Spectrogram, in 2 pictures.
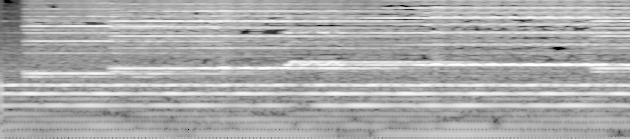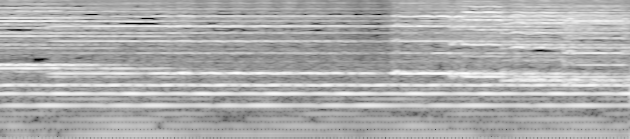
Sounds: music

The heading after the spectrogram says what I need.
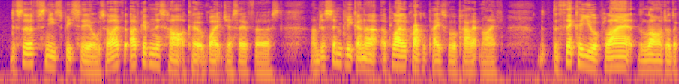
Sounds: speech

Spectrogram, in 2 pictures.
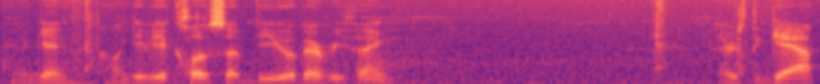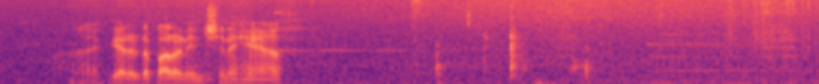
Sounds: speech

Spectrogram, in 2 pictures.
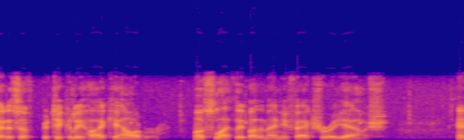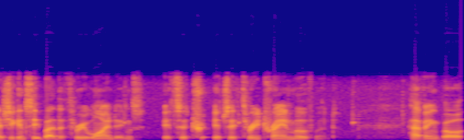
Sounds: speech

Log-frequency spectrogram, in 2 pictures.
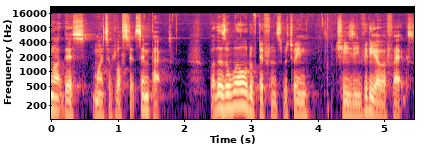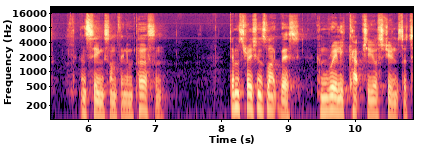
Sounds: speech

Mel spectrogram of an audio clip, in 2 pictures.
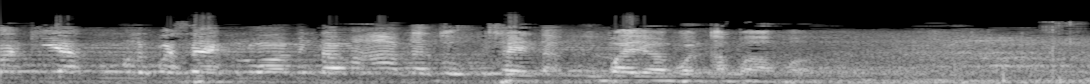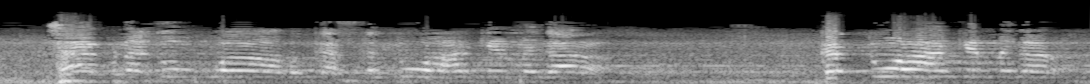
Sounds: speech
male speech

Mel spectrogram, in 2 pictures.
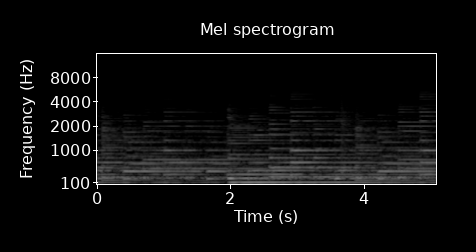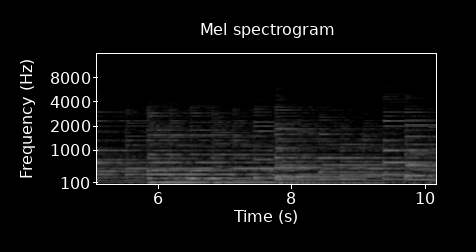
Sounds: musical instrument
plucked string instrument
music
acoustic guitar
guitar

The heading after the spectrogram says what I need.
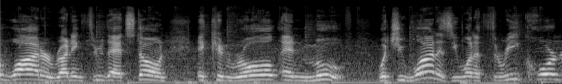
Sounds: music
speech

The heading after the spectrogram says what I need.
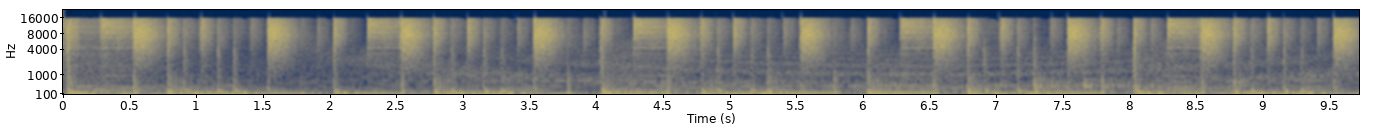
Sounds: electronic music
music
techno

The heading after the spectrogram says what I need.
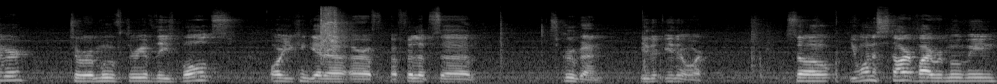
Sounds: speech

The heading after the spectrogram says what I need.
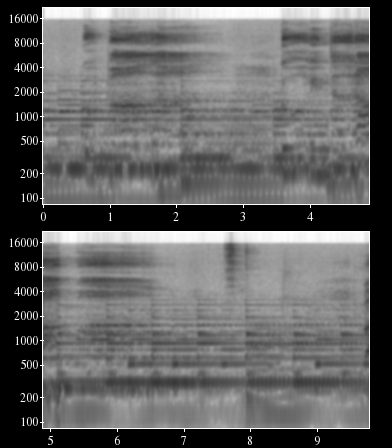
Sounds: music
mantra

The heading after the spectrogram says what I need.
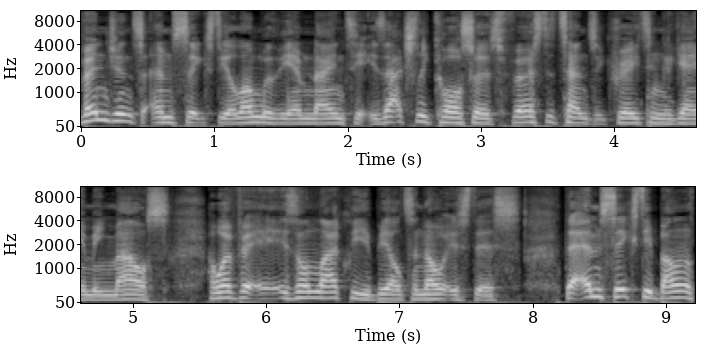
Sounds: speech

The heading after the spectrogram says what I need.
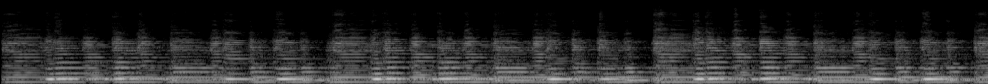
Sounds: music
string section
cello
bowed string instrument

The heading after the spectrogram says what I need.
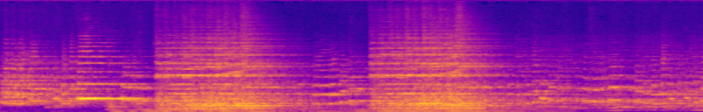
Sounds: playing french horn

